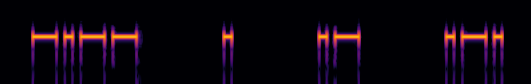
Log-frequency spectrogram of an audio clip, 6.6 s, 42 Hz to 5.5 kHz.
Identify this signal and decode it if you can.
Morse code, heard as a keyed tone, about 12 wpm, spaced as for 6 wpm, 650 Hz. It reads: YEAR
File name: Engelske ord 12-6 wpm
